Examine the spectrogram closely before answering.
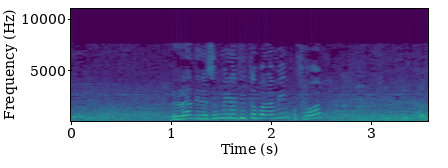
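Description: A woman speaks loudly with animation.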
